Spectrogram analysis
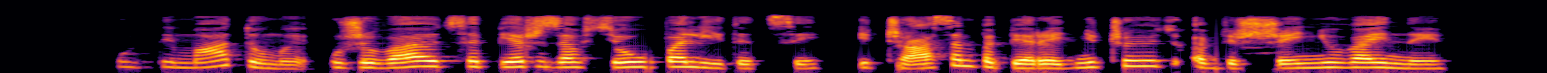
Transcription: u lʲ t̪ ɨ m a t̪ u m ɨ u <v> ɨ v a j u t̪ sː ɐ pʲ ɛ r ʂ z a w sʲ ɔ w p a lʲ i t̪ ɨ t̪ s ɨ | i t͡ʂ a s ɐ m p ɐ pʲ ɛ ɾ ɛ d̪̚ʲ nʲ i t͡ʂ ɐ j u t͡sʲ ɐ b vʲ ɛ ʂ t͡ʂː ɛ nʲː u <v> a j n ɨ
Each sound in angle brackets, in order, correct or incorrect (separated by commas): incorrect, correct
